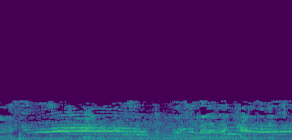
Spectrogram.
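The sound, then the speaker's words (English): A cat named Lady Susie yowls and screeches in distress, writhing and scratching as a man tries to push her into a cellar furnace; a loud, drawn-out wailing cry that rises and wavers continuously for several seconds without pause. “George, drop that cat this instant.”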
